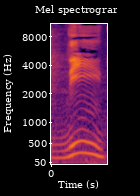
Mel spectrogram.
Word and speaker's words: knee: 注意 K 不发音所以 knee 就是 K 然后 N-E-E knee If you promise not to throw me out of the window again 公主就说 I promise 我保证 Princess Poppy will you marry me?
